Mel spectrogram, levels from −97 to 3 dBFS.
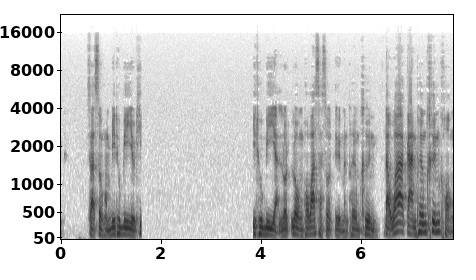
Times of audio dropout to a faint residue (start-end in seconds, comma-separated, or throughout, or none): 1.61-3.85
